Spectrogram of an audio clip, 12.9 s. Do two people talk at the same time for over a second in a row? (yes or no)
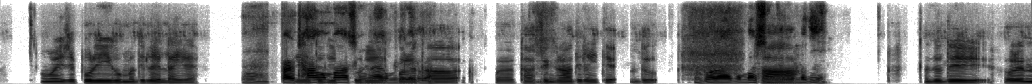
yes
